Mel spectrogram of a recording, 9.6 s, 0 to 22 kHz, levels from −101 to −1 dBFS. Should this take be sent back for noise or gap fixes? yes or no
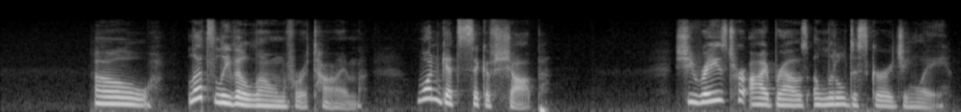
no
